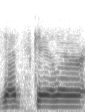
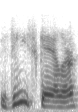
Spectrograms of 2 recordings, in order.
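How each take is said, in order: First: It is said the Canadian way, with 'zed'. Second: It is said the American way, with 'zee'.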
